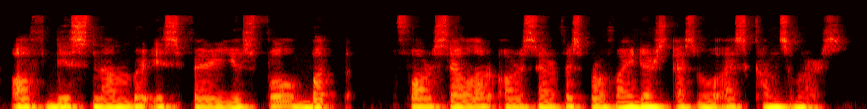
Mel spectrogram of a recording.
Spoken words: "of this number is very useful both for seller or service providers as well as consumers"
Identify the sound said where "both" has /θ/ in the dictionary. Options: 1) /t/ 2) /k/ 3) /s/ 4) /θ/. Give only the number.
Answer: 1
